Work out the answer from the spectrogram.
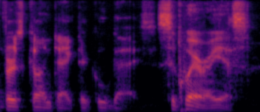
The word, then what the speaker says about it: Sequeira: Sequeira, yes.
